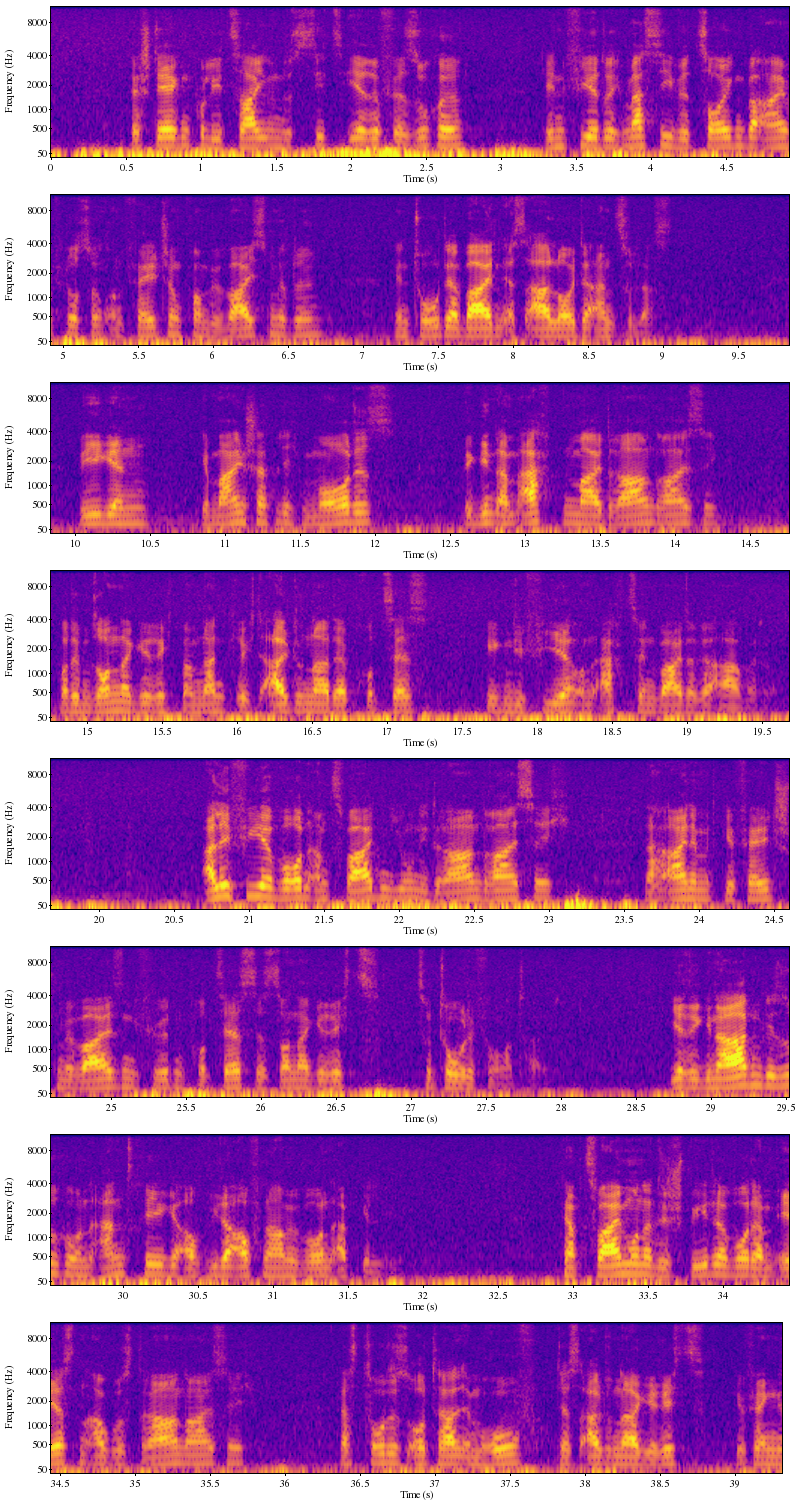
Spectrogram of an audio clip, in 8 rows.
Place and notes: Altonaer Blutsonntag - Gedenktag Justizopfer Altonaer Blutsonntag, 01.08.2009. Teil 3
Rede von Olaf Harms, Mitglied der Fraktion Die Linke, Bezirksversammlung Hamburg-Mitte, Vorsitzender der DKP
